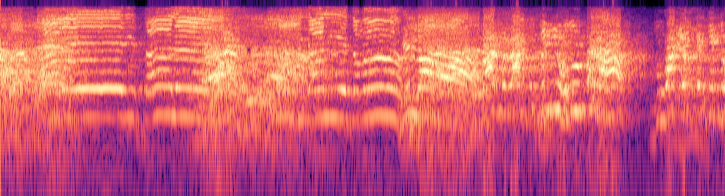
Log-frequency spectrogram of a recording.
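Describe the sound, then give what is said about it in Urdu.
A crowd shouts the takbir chant, Allahu Akbar, in response. Loud massed voices ring out in sustained chanted phrases separated by brief gaps. “نعرہ تکبیر”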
